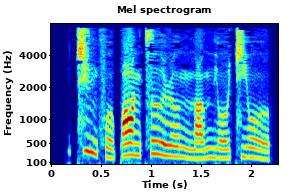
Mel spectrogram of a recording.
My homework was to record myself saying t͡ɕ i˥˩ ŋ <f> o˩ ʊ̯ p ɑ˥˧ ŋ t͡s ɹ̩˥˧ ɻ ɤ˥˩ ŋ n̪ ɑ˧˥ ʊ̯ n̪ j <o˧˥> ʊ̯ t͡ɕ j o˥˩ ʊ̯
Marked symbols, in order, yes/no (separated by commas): yes, yes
